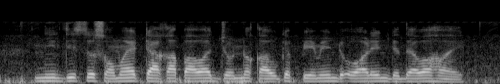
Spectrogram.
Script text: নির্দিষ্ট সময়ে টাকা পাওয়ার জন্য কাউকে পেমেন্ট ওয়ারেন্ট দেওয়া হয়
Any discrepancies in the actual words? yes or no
no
